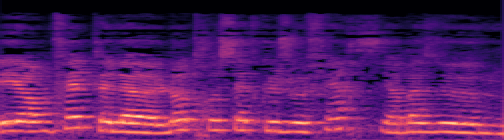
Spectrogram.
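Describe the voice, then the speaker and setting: Over noticeable background noise and audible room echo, a woman speaks at a moderate pace with a fairly high pitch and ordinary pitch variation. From Bordeaux, southwest France. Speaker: cookware sales consultant. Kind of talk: live cooking demonstration. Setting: home kitchen, live stream. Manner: casual, chatty.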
